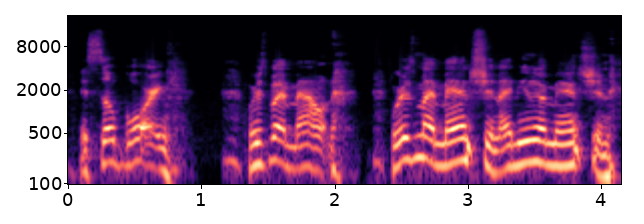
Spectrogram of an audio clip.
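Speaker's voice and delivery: whiny. Acted. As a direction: whine like a spoiled kid wanting a mansion. Whiny gamer complaint.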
